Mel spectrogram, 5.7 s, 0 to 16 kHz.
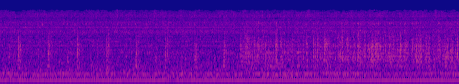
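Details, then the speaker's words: South Bend 9-inch lathe converted from Model B change gears to Model A quick-change gearbox, slow test thread cut; even steady gear hum with light regular ticking, no knocks or grinding, thread pitch correct: normal gearbox running. "So Gearbox works out great. Hell of a lot easier than change gears."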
